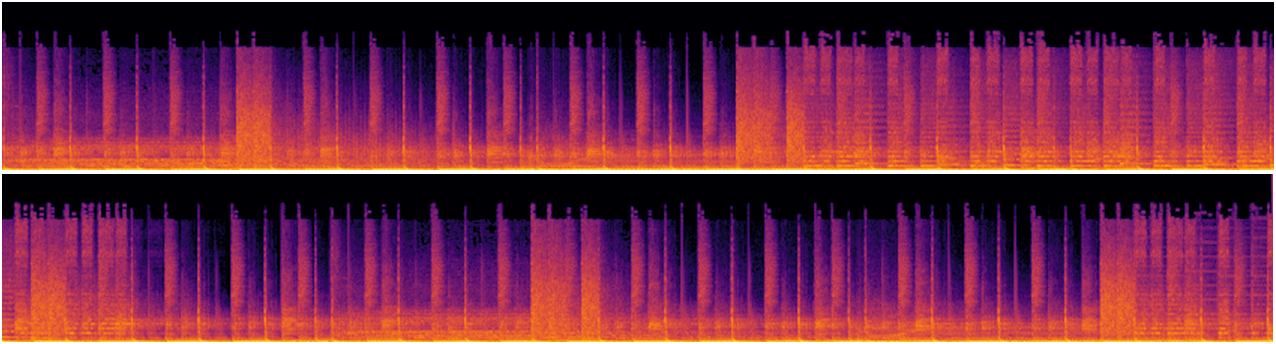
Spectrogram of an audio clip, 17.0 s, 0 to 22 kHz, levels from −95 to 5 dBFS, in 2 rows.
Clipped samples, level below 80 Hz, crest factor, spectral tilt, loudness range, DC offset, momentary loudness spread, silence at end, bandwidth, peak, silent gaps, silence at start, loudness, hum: under 0.1%; -14 dBFS; 8 dB; -6 dB/octave; 0 LU; 0.2%; 2 LU; 0 s; 15.5 kHz; 0 dBFS; none; 0 s; -11 LUFS; none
